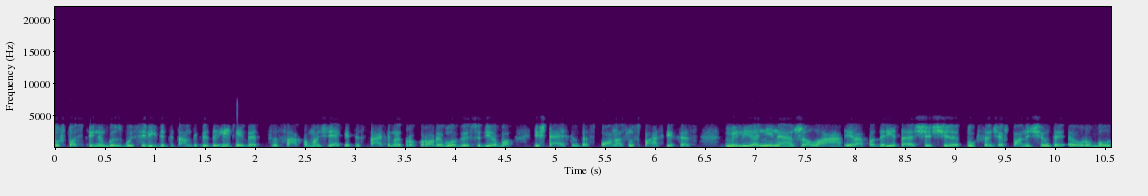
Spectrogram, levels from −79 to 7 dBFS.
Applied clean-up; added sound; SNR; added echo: none; none; none; none.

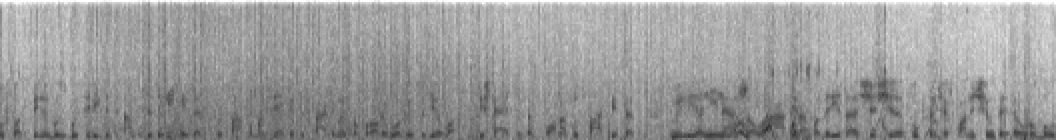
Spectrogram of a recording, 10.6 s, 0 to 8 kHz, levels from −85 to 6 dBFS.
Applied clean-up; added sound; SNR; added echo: none; Zipper (clothing) + Bird; 4 dB; none.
